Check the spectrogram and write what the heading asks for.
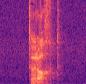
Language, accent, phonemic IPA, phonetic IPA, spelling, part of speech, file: Armenian, Western Armenian, /təˈɾɑχd/, [tʰəɾɑ́χt], դրախտ, noun, HyW-դրախտ.ogg
- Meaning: paradise, heaven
